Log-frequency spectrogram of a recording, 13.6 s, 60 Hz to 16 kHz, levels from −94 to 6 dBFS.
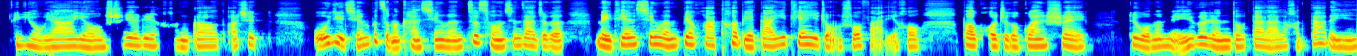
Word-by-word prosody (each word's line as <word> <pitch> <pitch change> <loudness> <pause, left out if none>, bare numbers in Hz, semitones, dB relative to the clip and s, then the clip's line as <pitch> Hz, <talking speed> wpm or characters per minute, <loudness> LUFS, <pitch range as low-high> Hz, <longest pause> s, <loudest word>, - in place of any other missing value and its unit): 有 175 -5 -3
呀， 155 +2 0
有， 150 -2 0
失 160 +4 -5
业 185 -2 +2
率 170 -1 0 0.2
很 150 -2 -1
高。 165 +2 -2
而 170 - -3
且 180 +1 -4 0.5
我 180 +4 +4
以 220 -6 +3
前 170 +3 -2
不 265 - -1
怎 260 - -2
么 135 - +4
看 145 +2 -1
新 155 +1 +1
闻， 145 +2 +1
自 230 +8 +1
从 155 -8 +1
现 180 +3 -3
在 175 -2 +1
这 160 - -1
个 145 -3 0 0.3
每 160 -3 +5
天 185 +6 +2
新 200 0 +2
闻 170 -2 +3
变 200 +2 +3
化 190 -2 -1
特 205 +4 -1
别 155 -4 +3
大， 165 +2 +1
一 190 +5 +1
天 200 -1 +2
一 180 - +4
种 155 -2 -1
说 170 +2 +1
法 175 - -6
以 - - -6
后， 155 0 -3 0.4
包 175 -3 +4
括 170 - +1
这 160 0 -1
个 155 - +1
关 165 +2 +2
税， 160 -3 -1 0.4
对 185 - 0
我 150 -4 +4
们 155 +2 +1
每 160 -4 -1
一 135 +8 +1
个 200 +2 +5
人 150 -3 +3
都 160 +2 -1
带 165 -1 -2
来 155 0 -1
了 160 - -4
很 - - -10
大 210 +1 -3
的 205 - -1
影 150 0 -1
165 Hz, 280 characters per minute, -23 LUFS, 155-180 Hz, 0.5 s, 每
